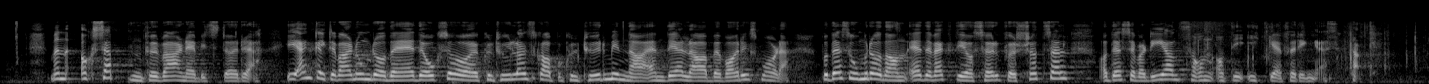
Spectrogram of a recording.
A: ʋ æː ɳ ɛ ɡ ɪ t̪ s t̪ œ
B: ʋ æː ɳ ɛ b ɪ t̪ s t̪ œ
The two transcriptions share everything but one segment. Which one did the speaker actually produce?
B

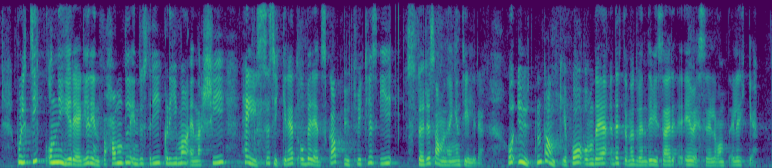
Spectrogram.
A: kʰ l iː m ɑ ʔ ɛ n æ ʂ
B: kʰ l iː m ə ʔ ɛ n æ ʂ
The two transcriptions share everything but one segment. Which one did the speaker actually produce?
A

